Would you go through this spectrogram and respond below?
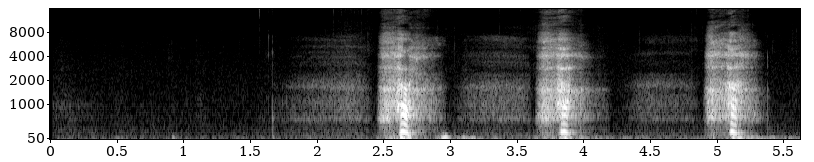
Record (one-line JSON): {"exhalation_length": "5.6 s", "exhalation_amplitude": 3512, "exhalation_signal_mean_std_ratio": 0.3, "survey_phase": "alpha (2021-03-01 to 2021-08-12)", "age": "18-44", "gender": "Female", "wearing_mask": "No", "symptom_cough_any": true, "symptom_shortness_of_breath": true, "symptom_fatigue": true, "symptom_headache": true, "symptom_loss_of_taste": true, "symptom_onset": "3 days", "smoker_status": "Ex-smoker", "respiratory_condition_asthma": false, "respiratory_condition_other": false, "recruitment_source": "Test and Trace", "submission_delay": "2 days", "covid_test_result": "Positive", "covid_test_method": "RT-qPCR", "covid_ct_value": 16.7, "covid_ct_gene": "ORF1ab gene", "covid_ct_mean": 17.3, "covid_viral_load": "2100000 copies/ml", "covid_viral_load_category": "High viral load (>1M copies/ml)"}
